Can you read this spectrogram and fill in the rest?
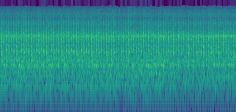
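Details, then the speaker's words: Old tractor jump-started with battery booster after starting fluid: even steady idle, regular firing pulses a bit over three per second, no misses or knocks; running fine. "so you hear you hear how well it turned over that shoe marker it's not showing anything now I don't know guys it's probably dead but that's what it took to start that bad boy"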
